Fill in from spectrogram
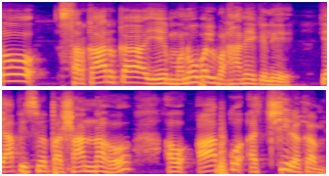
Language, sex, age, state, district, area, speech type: Hindi, male, 60+, Uttar Pradesh, Jaunpur, rural, spontaneous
